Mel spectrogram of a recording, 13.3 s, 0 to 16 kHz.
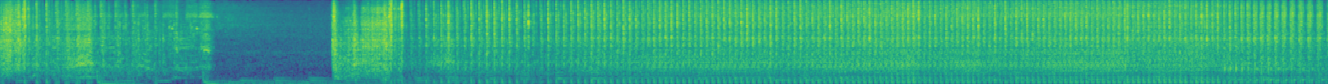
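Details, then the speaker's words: Old Murray 18hp riding mower, Briggs & Stratton engine, after carburetor replacement and fresh oil, engine cover off: cranks, stalls, then catches into a choppy uneven idle; owner thinks it needs a new spark plug; rough running. "looks like we got a do have a muffler sounds like it needs a new spark plug"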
